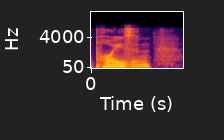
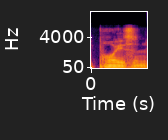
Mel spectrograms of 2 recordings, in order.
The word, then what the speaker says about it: Poisson: just call it the poison uh distribution but it is actually a french mathematician who figured it out and it's pronounced poisson or something along those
